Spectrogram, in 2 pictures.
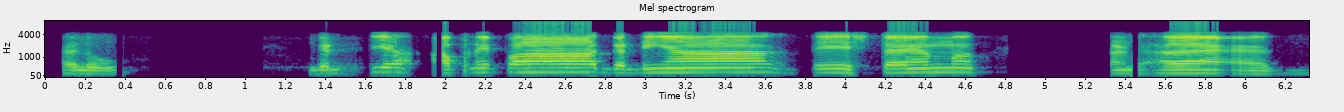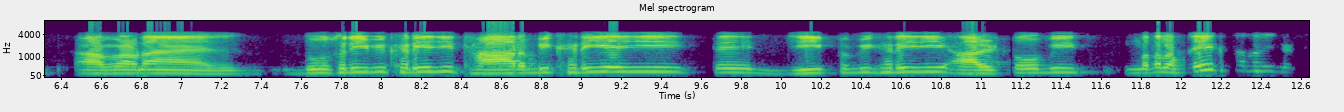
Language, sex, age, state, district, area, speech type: Punjabi, male, 30-45, Punjab, Mohali, rural, conversation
